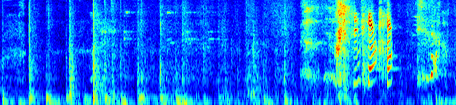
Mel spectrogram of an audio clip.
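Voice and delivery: high shrieking laugh; loud laughter. Real, not acted. Found hider, laughing.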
